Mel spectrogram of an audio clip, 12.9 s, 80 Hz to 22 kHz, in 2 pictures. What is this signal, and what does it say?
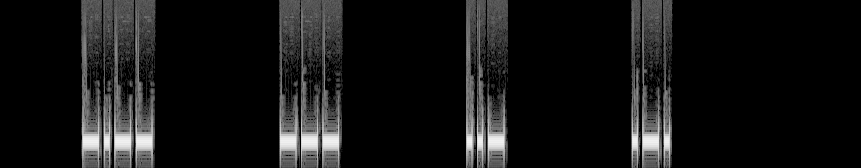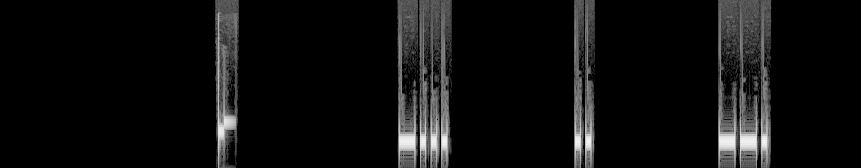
Morse code, heard as a keyed tone, about 30 wpm, spaced as for 8 wpm, 700 Hz. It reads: YOUR BIG
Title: 8x Character Spacing - Top 300 Words - 30wpm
